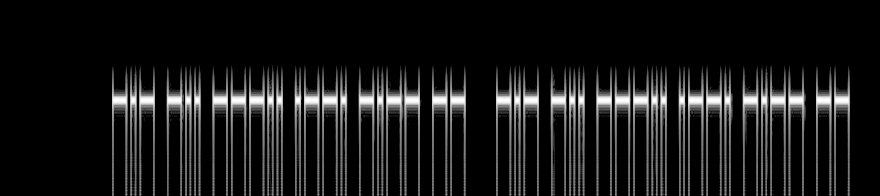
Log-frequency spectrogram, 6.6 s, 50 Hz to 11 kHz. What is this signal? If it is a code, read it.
Morse code, heard as a keyed tone, about 34 wpm, 700 Hz. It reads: KD8PYM KD8PYM
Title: USA Call Signs Repeated 2x 35wpm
